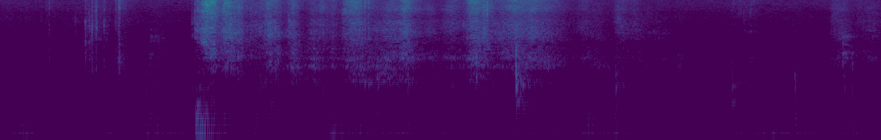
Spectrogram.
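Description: Faint chewing of a mouthful of sandwich: soft, irregular mouth clicks and smacks, with one louder, sharper smack about a second in.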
